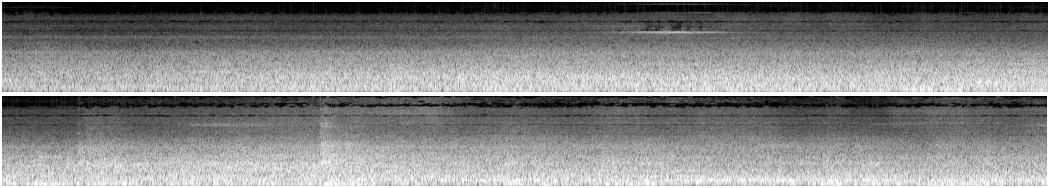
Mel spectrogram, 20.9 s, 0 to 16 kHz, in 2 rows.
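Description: JR Hokkaido 789 series electric express train pulling into the platform, its running rumble growing steadily louder as it nears and draws alongside. A few short, high brake squeals and a brief crack about two-thirds of the way through.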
